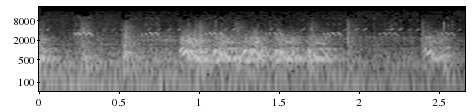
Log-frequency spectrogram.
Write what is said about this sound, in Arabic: سمع الأب أصوات الكلاب وهي تنبح وتصيح بأعلى أصواتها. ماذا حل بالكلاب؟ فجأة أصبحت تصيح وتنبح.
